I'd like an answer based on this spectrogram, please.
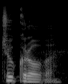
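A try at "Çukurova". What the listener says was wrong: C as like CH. Cukurova.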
